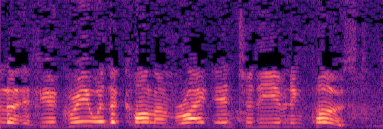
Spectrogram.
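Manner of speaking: usual speaking voice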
